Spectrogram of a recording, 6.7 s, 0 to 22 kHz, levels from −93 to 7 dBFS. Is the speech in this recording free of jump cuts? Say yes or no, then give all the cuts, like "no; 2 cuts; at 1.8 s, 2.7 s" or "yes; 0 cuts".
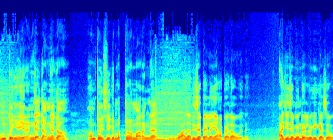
no; 1 cut; at 3.3 s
